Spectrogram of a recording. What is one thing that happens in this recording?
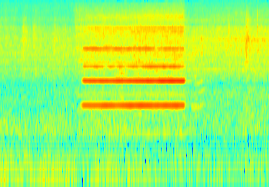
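A railway crossing signal sounds a steady ringing tone.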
